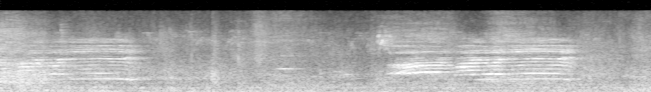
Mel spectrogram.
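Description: Chalk squealing against a chalkboard as an arc is drawn: two long, high squeals, the first in the opening second and a half, the second starting about four seconds in and lasting about two seconds, with a few faint chalk ticks between them.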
